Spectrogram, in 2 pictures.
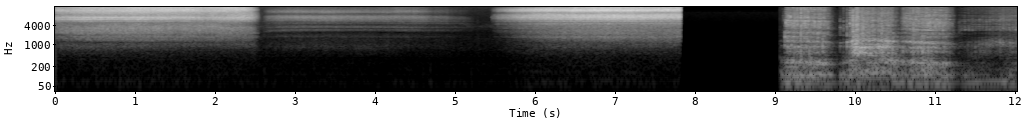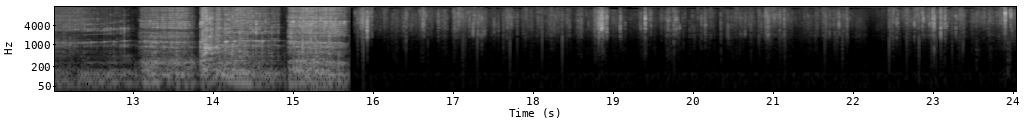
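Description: A lion roaring in a run of loud, deep calls for about six seconds in the middle, the loudest part. Before it comes a steady hiss, with a quieter stretch partway, that cuts off into a moment of silence. After it come faint scattered crackles.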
